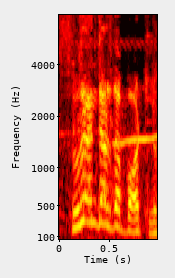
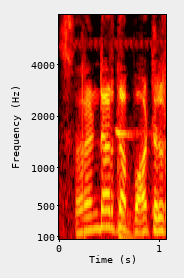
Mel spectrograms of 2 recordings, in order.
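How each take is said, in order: First: The first word sounds like the name 'Surender'. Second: The first word sounds like English 'surrender'. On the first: The bottle belongs to someone named Surender. The speaker calls it wrong. "సురేందర్ the bottle కాదు" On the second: Hand over the bottle. The speaker calls it right. "సరెండర్ the bottle రాది"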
